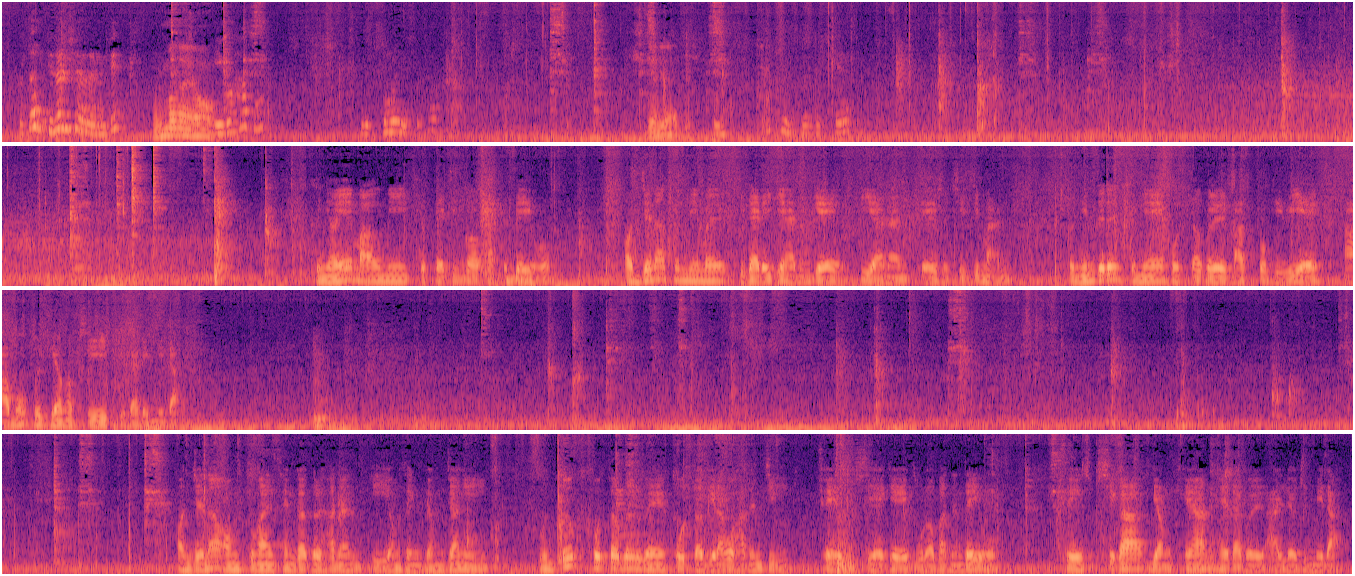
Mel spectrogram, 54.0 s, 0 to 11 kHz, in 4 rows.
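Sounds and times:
metal tongs scraping griddle: 0:05.4 - 0:07.3, 0:09.9 - 0:11.2, 0:14.1 - 0:15.2, 0:36.4 - 0:36.8, 0:40.4 - 0:43.0.

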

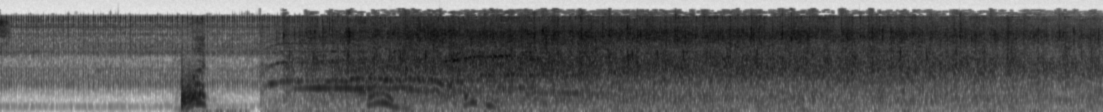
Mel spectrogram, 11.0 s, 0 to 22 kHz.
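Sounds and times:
audience applause: 0:02.6 - 0:11.0.

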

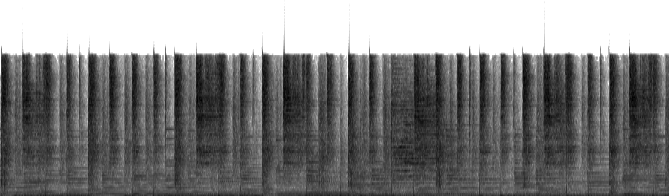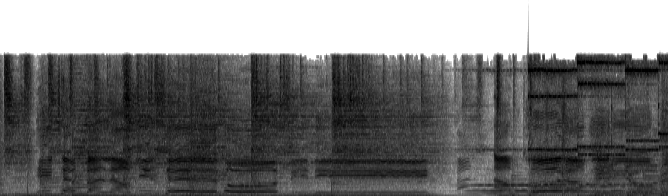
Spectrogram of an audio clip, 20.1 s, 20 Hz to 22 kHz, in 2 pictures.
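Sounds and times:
keyboard bass and drums: 0:00.0 - 0:16.8
woman singing: 0:10.6 - 0:20.0.

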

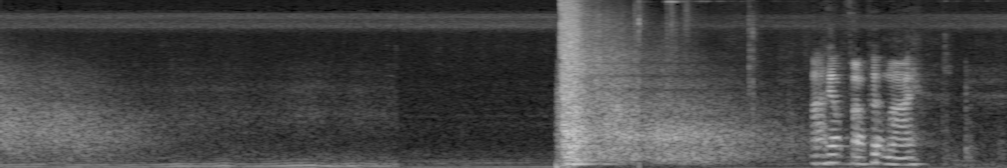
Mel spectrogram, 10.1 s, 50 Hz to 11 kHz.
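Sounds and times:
rifle shot: 0:00.0 - 0:01.9, 0:05.6 - 0:08.0
high-pitched insect drone: 0:00.0 - 0:05.6
low hum: 0:00.0 - 0:08.2.

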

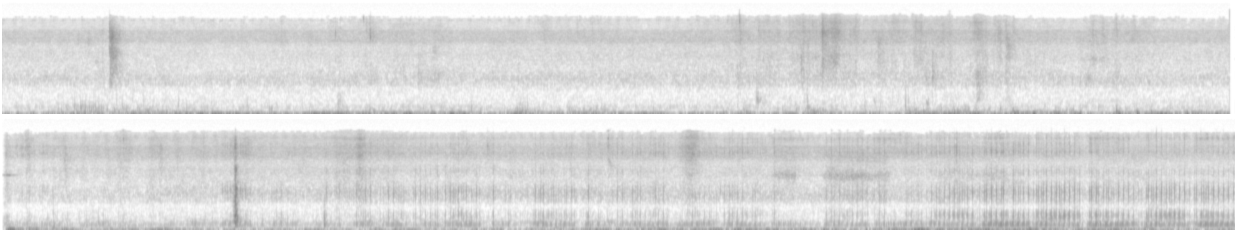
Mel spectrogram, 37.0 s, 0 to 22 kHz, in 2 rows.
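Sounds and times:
cat purring: 0:18.6 - 0:37.0.

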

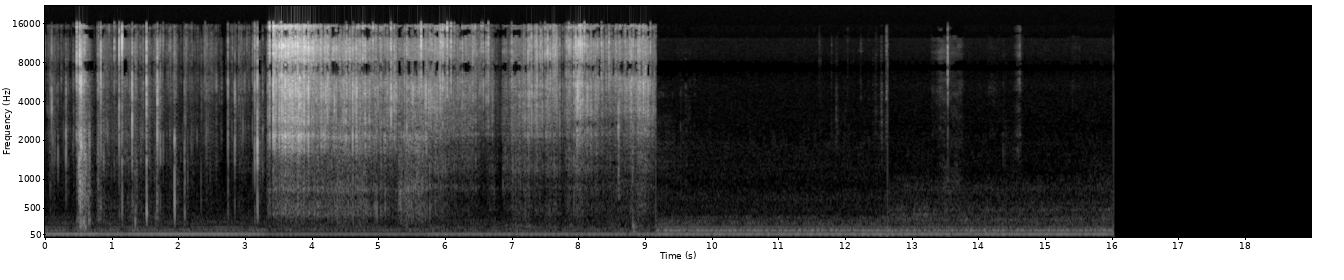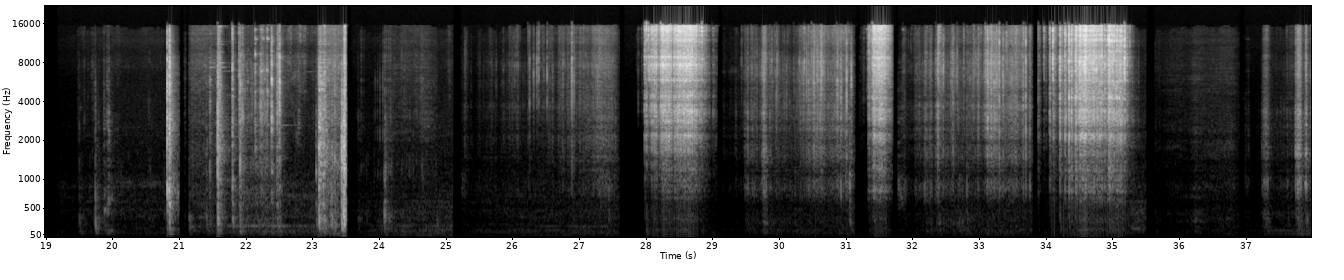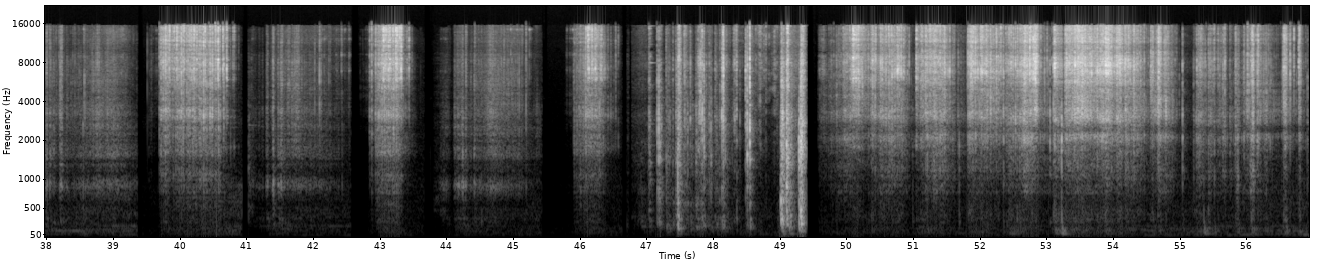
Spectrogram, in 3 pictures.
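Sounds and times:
wax beads rattling into metal pot: 0:00.0 - 0:09.2, 0:25.7 - 0:35.3, 0:39.7 - 0:43.6, 0:44.2 - 0:46.7, 0:49.6 - 0:56.9.

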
